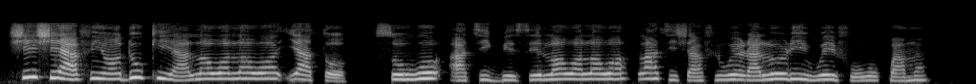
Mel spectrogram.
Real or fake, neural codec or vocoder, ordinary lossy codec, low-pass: fake; vocoder, 22.05 kHz, 80 mel bands, WaveNeXt; none; 7.2 kHz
